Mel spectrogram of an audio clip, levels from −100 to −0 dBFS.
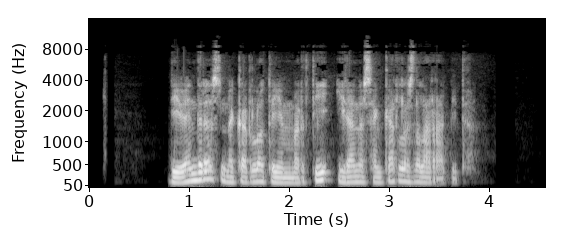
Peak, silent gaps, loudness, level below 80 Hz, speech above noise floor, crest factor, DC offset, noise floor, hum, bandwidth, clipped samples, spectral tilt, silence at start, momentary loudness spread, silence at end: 0 dBFS; none; -15 LUFS; -56 dBFS; 60 dB; 16 dB; under 0.1%; -75 dBFS; none; 9.2 kHz; under 0.1%; -4.5 dB/octave; 0.8 s; 10 LU; 0.75 s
